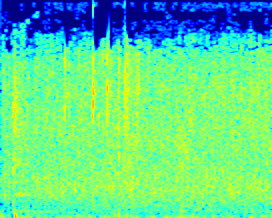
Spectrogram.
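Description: Wind buffeting an outdoor handheld camera's microphone, an even rushing noise with a few small clicks from handling.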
